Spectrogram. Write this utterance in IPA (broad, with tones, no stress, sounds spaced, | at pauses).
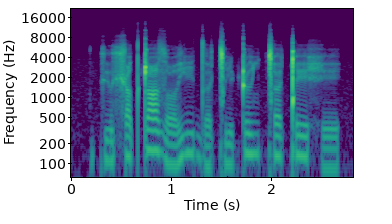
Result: kʲ o˧ xʲ ɐ˥ tˤ ʈ e˥ zˤ ʉ˩ j i˥ d̪ ɐ˩ ǀ i˩ ʈ ɵ˥ ʎ ǀ ɐ˥ ǃ e˥ h e˩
